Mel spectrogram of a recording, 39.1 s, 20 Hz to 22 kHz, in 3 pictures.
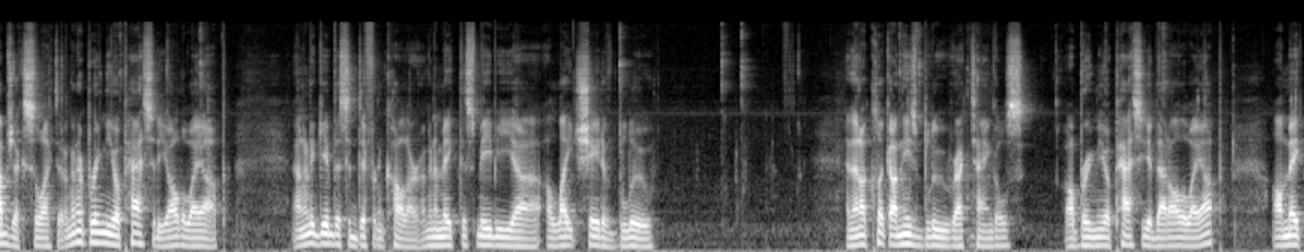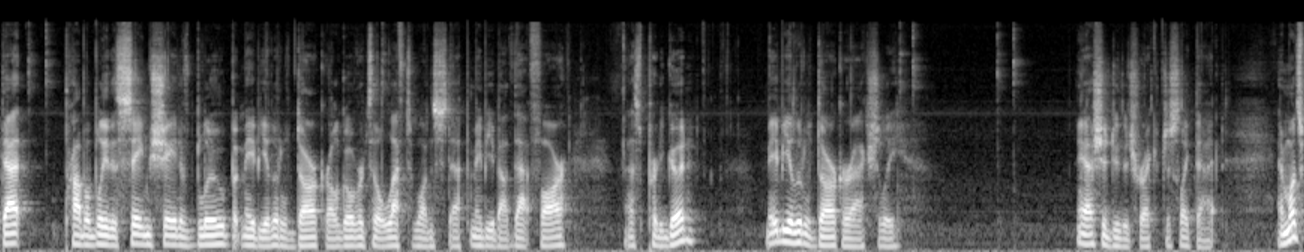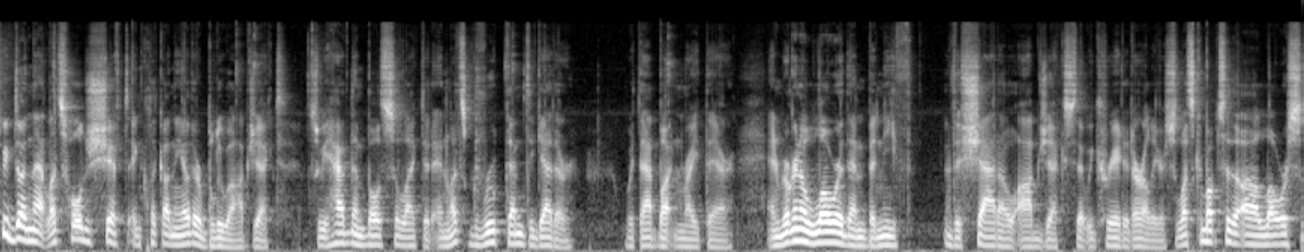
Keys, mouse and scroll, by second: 1.4 click, 3.9-6.6 drag, 7.4 click, 9.2 click, 11.0 click, 13.5 click, 17.0 click, 22.2 click, 23.2 click, 28.6 shift+click, 31.4-33.1 drag.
